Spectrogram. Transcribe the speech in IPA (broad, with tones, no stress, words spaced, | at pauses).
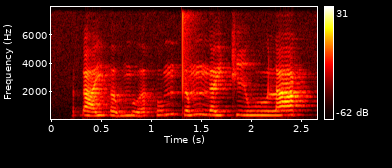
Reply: ɗa˨˩˦jʔə˨˩˨w mu˨˩˨ə̯hu˧˥mt̪ə˧˥m ŋɛ˧jci˧wu˧la˦˥k̚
